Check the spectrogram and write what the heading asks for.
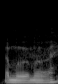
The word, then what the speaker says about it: Oumuamua: I pronounce it Omuamua. Omuamua? Oumuamua, yeah.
